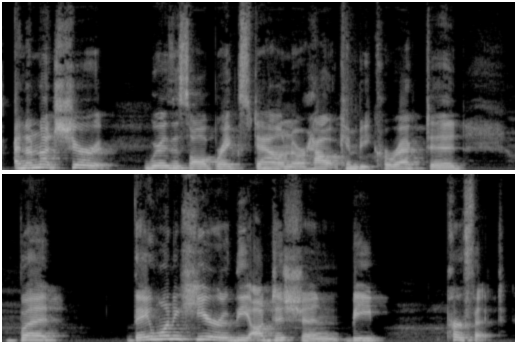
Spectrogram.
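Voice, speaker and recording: A woman's voice: mid-range voice, fairly bright tone. Female casting director, mid-range voice, explanatory, conversational interview delivery with practical advice.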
